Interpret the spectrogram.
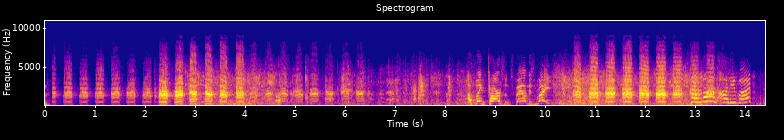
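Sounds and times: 
duck quacking: 0.0 - 4.0, 10.6 - 12.8
laughter: 2.4 - 8.6, 10.1 - 14.1.

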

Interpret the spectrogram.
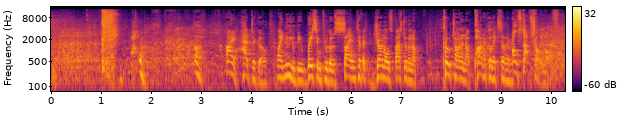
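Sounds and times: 
laughter: 0.0 - 5.2, 9.5 - 10.2
person sneezing: 1.0 - 2.0
speech: 2.9 - 10.2.

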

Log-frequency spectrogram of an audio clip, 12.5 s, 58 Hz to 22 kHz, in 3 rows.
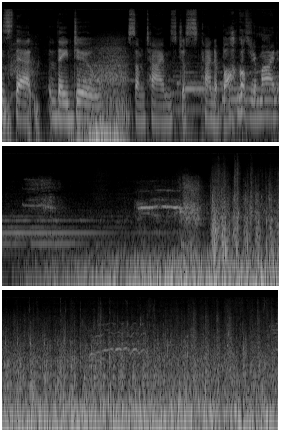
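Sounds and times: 
speech: 0.0 - 4.8
horse whinnying: 4.5 - 5.0, 6.2 - 7.2, 9.6 - 10.6
several horses galloping: 7.2 - 12.4.

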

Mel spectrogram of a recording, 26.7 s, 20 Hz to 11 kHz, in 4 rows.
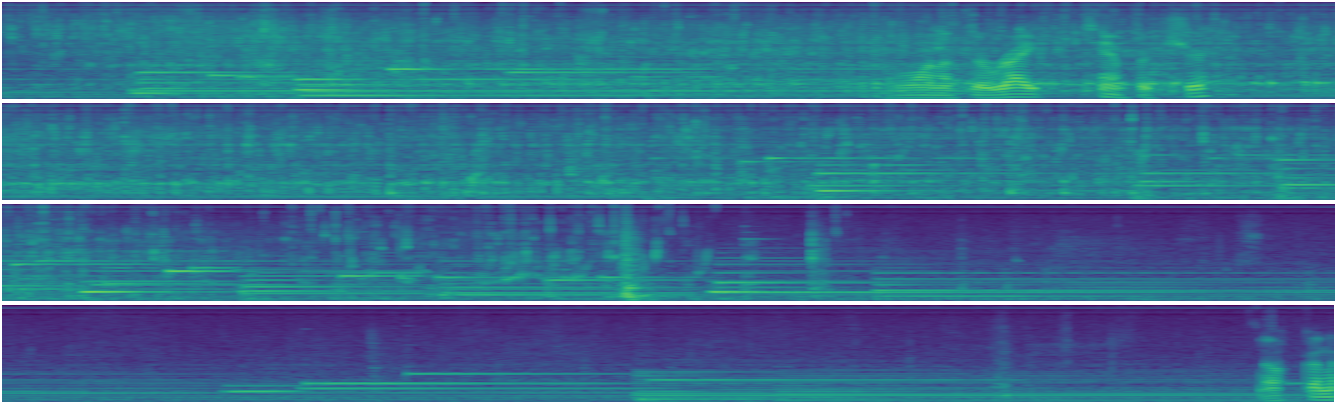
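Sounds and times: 
music: 0.0 - 7.6, 9.1 - 26.6
tap water pouring into a bucket: 0.0 - 17.6
speech: 4.5 - 6.2.

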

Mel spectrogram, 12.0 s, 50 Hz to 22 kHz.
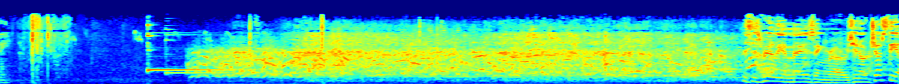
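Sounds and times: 
bark bell doorbell chime: 2.0 - 2.8
barking-like noise: 2.5 - 7.7
laughter: 2.6 - 11.9
speech: 10.2 - 11.9.

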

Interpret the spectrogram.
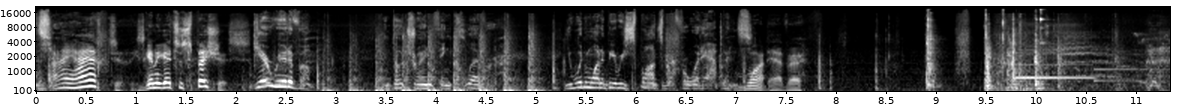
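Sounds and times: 
speech: 0.0 - 7.9
lock clicking: 9.6 - 10.9
door swinging open with a faint rising squeak: 9.6 - 11.3.

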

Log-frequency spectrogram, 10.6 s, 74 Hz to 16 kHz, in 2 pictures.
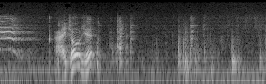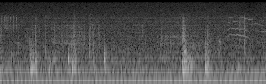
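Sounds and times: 
speech: 1.2 - 2.0
wooden knocks and clattering thumps: 3.6 - 7.6
high-pitched kittens mewing inside a barrel: 9.7 - 10.6
mother cat meowing inside a barrel: 9.8 - 10.6.

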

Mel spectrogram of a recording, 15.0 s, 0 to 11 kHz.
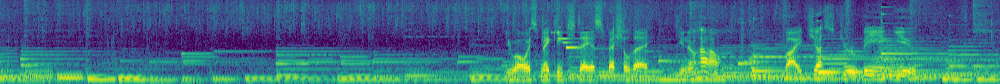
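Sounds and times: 
steady rain pattering: 0.0 - 14.9
speech: 7.7 - 13.9
slow melody of sustained musical notes: 8.2 - 9.5.

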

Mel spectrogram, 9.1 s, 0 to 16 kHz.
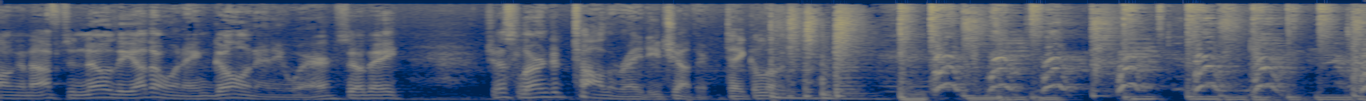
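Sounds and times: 
speech: 0.0 - 5.6, 6.6 - 8.5
dog barking with a whiny yelping edge: 6.2 - 9.0.

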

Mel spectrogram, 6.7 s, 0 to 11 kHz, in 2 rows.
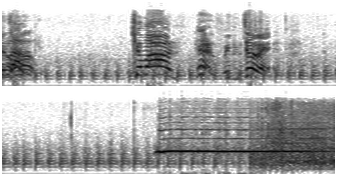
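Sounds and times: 
speech: 0.0 - 0.4, 1.3 - 2.9
noisy commotion: 0.0 - 6.6
rhythmic low thumps: 0.0 - 6.6
starting whistle shrill blast: 4.8 - 6.6.

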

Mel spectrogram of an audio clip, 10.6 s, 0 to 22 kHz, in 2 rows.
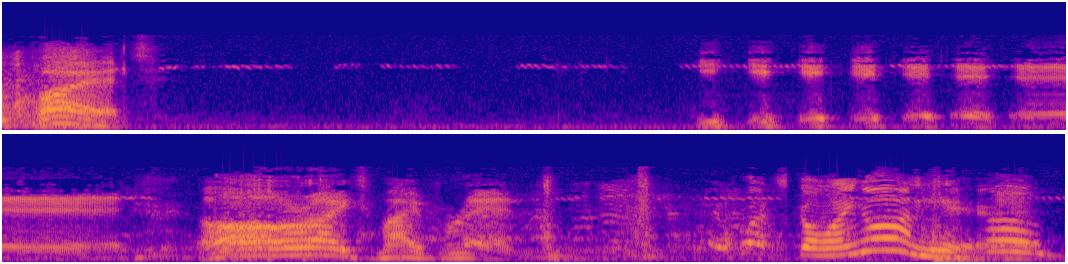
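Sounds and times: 
cricket chirping: 0.0 - 10.6
speech: 0.2 - 0.8, 3.5 - 10.6
loud rhythmic chuckling laughter: 3.5 - 6.3, 7.5 - 9.4.

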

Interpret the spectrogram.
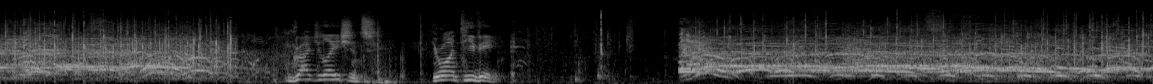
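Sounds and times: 
large crowd cheering at a Student Union: 0.0 - 2.8, 6.8 - 11.5
speech: 2.9 - 5.1.

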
